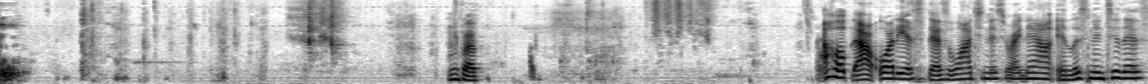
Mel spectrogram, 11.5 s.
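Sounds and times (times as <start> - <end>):
crunchy snack being chewed: 0.5 - 4.4
speech: 4.5 - 5.0, 8.2 - 11.4.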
